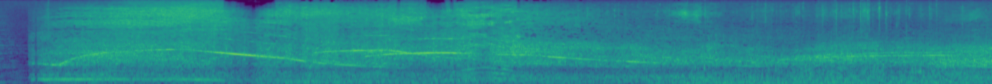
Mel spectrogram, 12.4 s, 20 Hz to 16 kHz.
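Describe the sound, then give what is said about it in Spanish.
Several police sirens wail and sweep up and down over loud, rumbling traffic or engine noise during a police chase through the streets of Aguascalientes at 5 a.m., the rising and falling tones overlapping as vehicles race past. No one speaks. “De hecho, hasta una persona que estaba esa hora, no sé qué haciendo, pero estaba ah, en la vía pública, grabó el, el inicio de la persecución.”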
